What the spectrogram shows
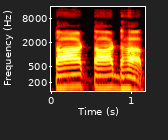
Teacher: ये मूर्धन मतलब मुड़ रहा है, जीभ मुड़ रहा है, मूर्धन्य ध्वनियाँ है।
